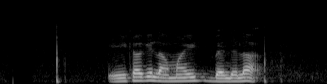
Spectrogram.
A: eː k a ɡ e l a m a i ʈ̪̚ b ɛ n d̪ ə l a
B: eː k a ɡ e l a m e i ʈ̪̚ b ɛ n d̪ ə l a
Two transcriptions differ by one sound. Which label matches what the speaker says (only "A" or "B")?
A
